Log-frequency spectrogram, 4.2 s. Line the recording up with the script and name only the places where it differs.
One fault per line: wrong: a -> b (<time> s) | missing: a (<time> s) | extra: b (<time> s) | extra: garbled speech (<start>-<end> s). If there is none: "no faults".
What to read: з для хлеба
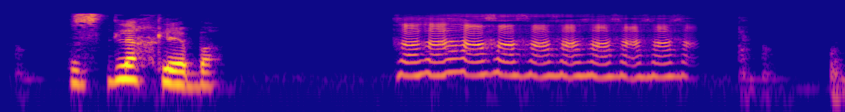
no faults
